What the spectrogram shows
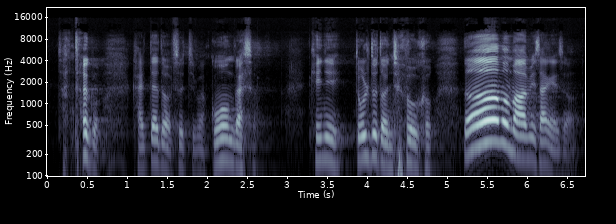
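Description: A middle-aged man preaching a sermon as pastor, swinging between loud emphatic bursts and quiet dropped phrases. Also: medium pitch. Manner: preaching with rising emphatic bursts and soft drops.

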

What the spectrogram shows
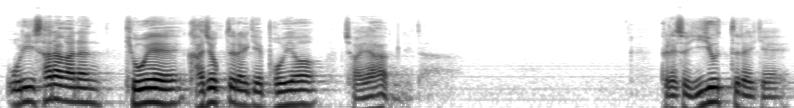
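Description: A middle-aged male pastor delivering a sermon, his voice at an ordinary middle pitch. He builds to loud, emphatic peaks, then sinks to soft, quiet endings. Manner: preaching with rising emphatic bursts and soft drops.

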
